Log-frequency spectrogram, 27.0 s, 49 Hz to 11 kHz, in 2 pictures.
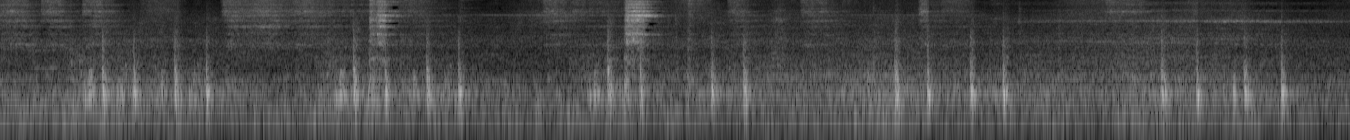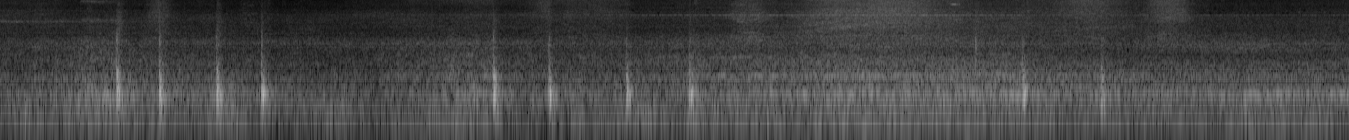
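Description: Class 458 Juniper electric multiple unit passing over pointwork: its wheels clack over the rail joints and crossings in clusters that grow sparser toward the end, over a steady rumble, with thin wheel squeal.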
